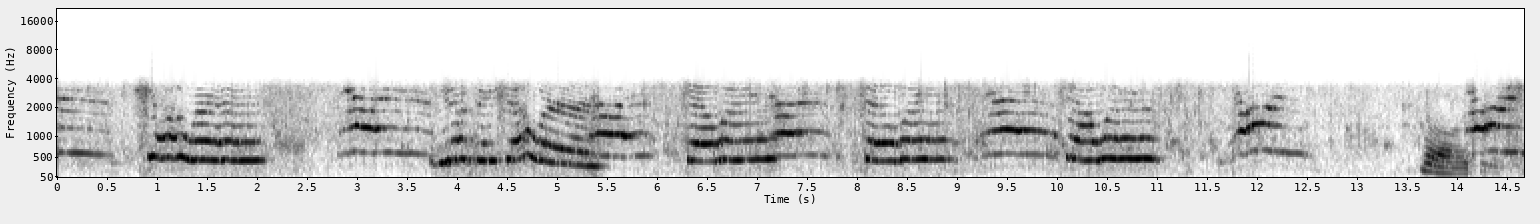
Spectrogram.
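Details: Domestic cat Glu, female, talking while being showered: repeated drawn-out meows, several with sliding or arching pitch, and a sharp falling cry at the close.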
